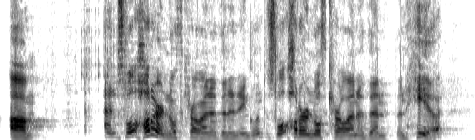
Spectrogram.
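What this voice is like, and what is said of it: British accent. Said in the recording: “if you've heard my voice, my accent so far, you're like, North Carolina? No, that's not where your voice is from, and you're right, kind of. Originally from the UK”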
